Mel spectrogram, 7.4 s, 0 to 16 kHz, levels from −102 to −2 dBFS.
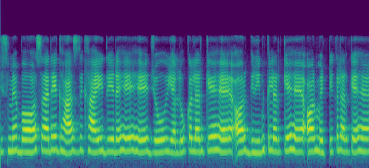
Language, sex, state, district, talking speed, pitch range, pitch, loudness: Hindi, female, Odisha, Nuapada, 185 wpm, 250-275 Hz, 260 Hz, -15 LUFS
